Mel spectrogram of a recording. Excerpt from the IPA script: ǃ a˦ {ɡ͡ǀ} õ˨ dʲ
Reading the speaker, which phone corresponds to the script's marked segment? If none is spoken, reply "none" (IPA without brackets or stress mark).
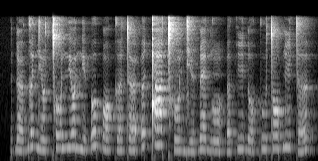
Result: ǀʰ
